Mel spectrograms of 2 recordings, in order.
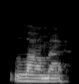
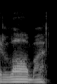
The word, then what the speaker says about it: llama: we would mention is how to say the word llama, which is not llama. No, it's a good point. So in Spanish, a llama is spelt with double L at the start, so it's a llama.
